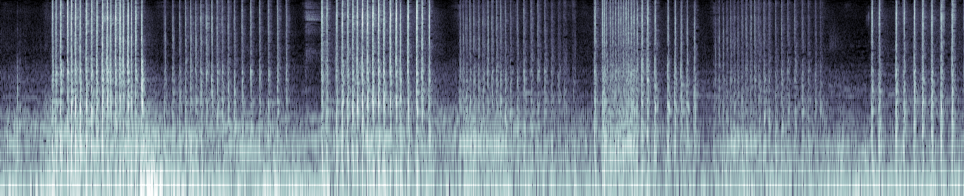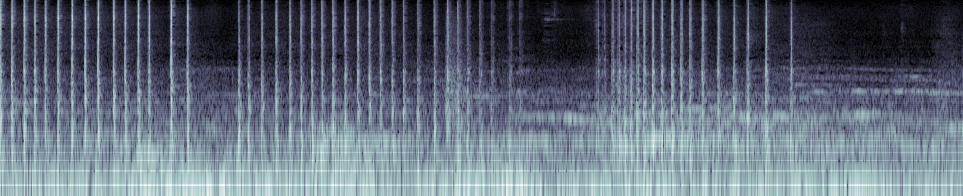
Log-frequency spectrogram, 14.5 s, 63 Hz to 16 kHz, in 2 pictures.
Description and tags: mySound AMSP 21
Sounds from objects that are beloved to the participant pupils at the Ausiàs March school, Barcelona. The source of the sounds has to be guessed.
Barcelona, CityRings, AusiasMarch, mySound, Spain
